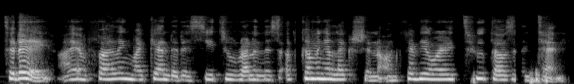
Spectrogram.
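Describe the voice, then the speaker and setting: Woman reading as high-voiced nationalist female candidate. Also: a little fast, darkish tone, close to an everyday voice, low-quality recording. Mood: declarative. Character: far-right nationalist female presidential candidate, combative. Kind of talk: amateur table read of a play.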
